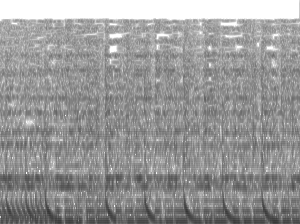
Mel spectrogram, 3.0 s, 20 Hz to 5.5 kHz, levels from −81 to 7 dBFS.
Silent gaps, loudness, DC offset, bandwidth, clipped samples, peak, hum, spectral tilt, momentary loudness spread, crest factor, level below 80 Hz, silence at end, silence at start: none; -19 LUFS; under 0.1%; 4.5 kHz; under 0.1%; -6 dBFS; none; -9.5 dB/octave; 1 LU; 12 dB; -22 dBFS; 0 s; 0 s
